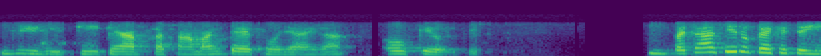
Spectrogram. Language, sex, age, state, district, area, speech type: Hindi, female, 30-45, Madhya Pradesh, Hoshangabad, urban, conversation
